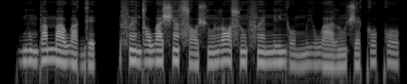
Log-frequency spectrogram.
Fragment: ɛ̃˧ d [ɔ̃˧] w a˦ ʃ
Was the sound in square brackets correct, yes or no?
no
